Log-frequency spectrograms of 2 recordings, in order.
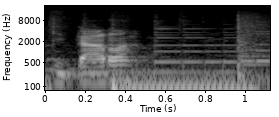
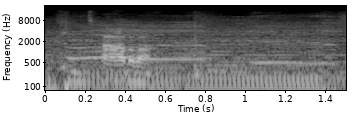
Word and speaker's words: guitarra: It's not guitar, it's guitarra. What's that?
